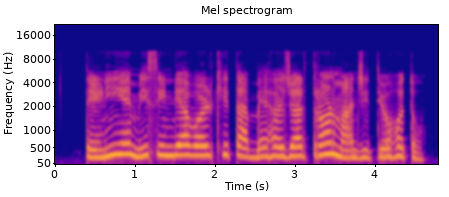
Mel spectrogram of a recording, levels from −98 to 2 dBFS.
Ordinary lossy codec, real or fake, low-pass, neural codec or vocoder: none; real; 9.9 kHz; none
